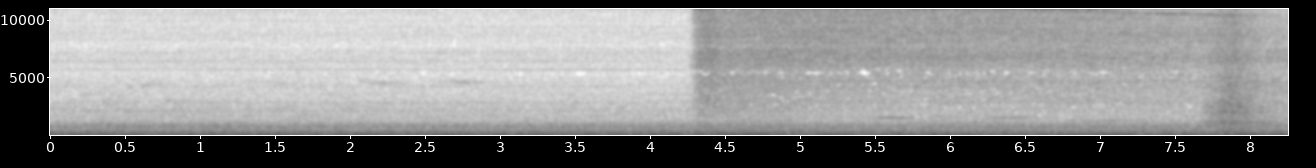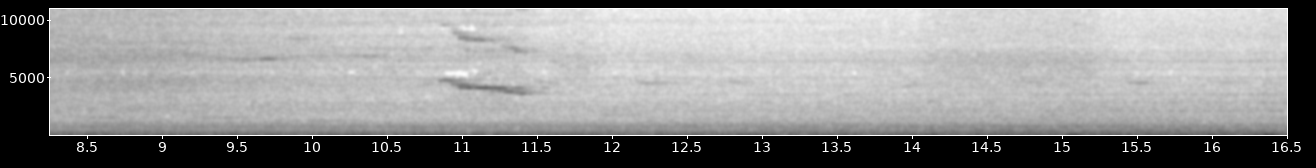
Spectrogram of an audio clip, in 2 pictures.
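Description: Tobu 200 series electric train standing at the platform with a steady low hum from its equipment; about four seconds in, compressed air hisses for nearly four seconds and cuts off sharply. Near the end the train starts to move off, with louder uneven knocks and rumble building.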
